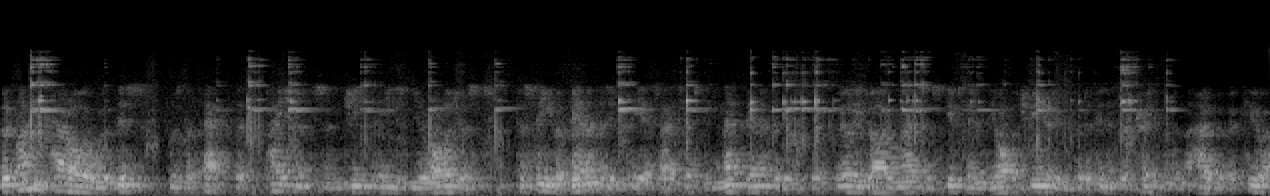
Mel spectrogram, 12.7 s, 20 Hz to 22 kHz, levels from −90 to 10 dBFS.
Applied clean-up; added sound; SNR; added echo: none; Chatter / Chink, clink; 14 dB; reverberation time 0.9 s.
